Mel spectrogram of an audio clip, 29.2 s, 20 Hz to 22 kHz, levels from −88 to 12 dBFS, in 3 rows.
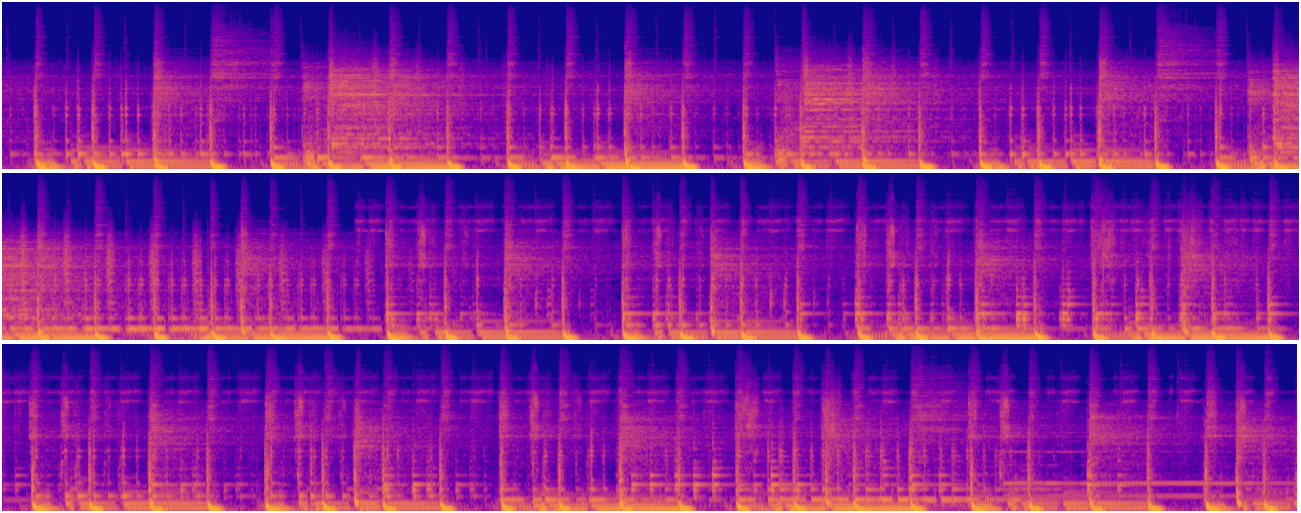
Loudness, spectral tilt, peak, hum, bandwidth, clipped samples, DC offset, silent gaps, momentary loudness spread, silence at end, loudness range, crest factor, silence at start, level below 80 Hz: -19 LUFS; -6 dB/octave; 0 dBFS; none; 11 kHz; under 0.1%; under 0.1%; none; 3 LU; 0 s; 1 LU; 16 dB; 0.05 s; -18 dBFS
